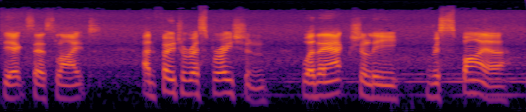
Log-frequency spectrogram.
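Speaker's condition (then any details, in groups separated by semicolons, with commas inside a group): No condition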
